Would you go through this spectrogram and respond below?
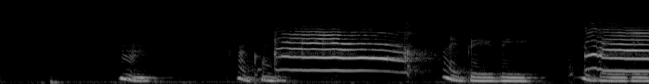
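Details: A five-year-old male F2 Savannah cat gives loud, drawn-out meows, including one long sustained wail, one morning as he demands his chicken early, while a woman talks softly.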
